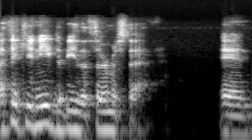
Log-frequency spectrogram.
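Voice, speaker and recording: Somewhat breathy with a dark, mellow tone, a man speaks at a medium pitch with ordinary pitch variation. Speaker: keynote speaker, drug development leader. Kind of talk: keynote talk.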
